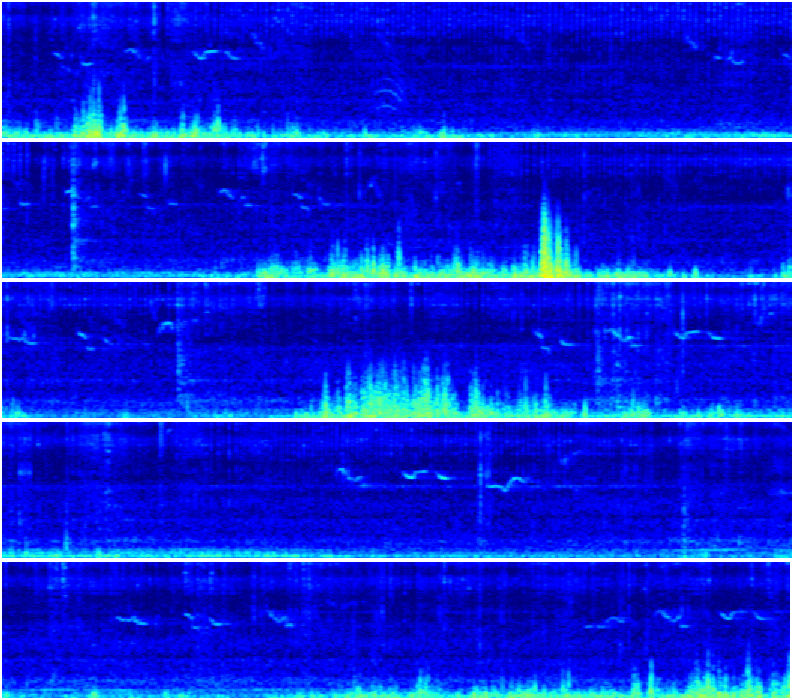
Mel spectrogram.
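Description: Outdoor walking ambience: wind buffeting a phone microphone in low rumbling gusts, strongest about ten seconds in and again around sixteen seconds, with one sharp knock near eleven seconds. Small birds chirp faintly throughout.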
